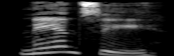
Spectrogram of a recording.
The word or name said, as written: Nancy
